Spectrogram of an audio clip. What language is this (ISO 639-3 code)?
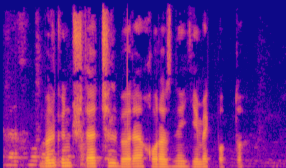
uig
